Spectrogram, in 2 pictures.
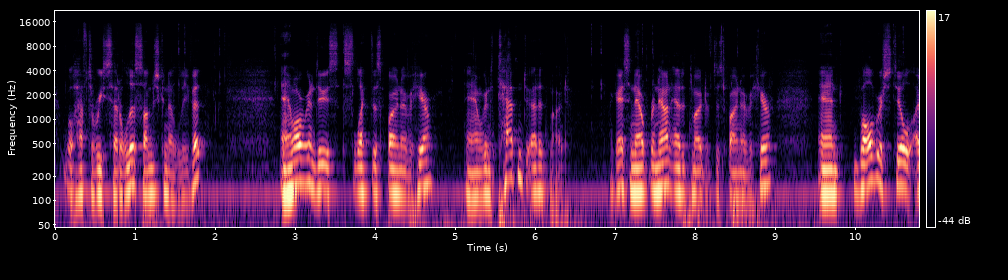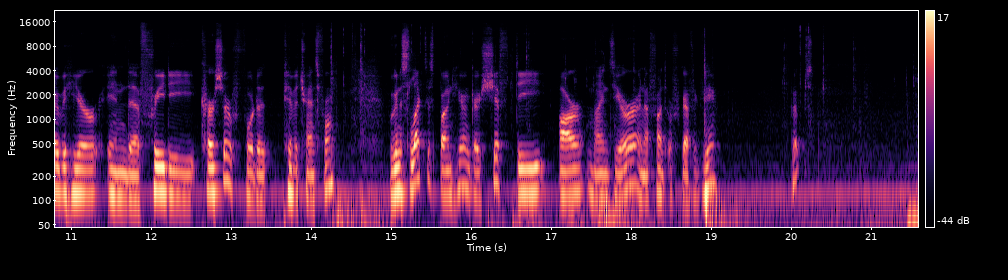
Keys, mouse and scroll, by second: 0.7-1.1 scroll up 1, 1.1 z, 1.9 scroll down 1, 2.3-3.5 middle drag, 2.8-3.5 scroll up 2, 3.5 click, 4.4 KP_1, 5.6 Tab, 6.2 z, 7.4 click, 7.8 g, 8.4 right click, 8.5-10.5 shift+middle drag, 10.5-14.4 drag, 14.4-15.2 shift+middle drag, 14.8 scroll up 1, 15.2 click, 16.5 shift+d, 20.2 right click, 21.4 r.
